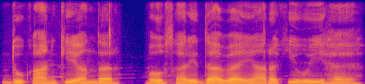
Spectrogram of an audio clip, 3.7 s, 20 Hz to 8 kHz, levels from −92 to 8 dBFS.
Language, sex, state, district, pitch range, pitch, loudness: Hindi, male, Jharkhand, Deoghar, 130-140 Hz, 135 Hz, -17 LUFS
